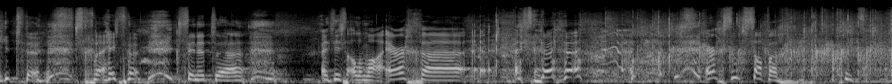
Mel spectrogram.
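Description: A woman speaks with animation into a microphone in a large hall.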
